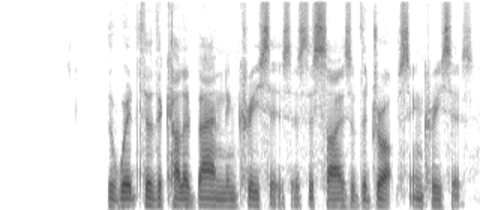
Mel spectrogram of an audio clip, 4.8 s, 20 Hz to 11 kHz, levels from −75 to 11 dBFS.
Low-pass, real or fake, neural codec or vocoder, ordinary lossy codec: none; fake; vocoder, 22.05 kHz, 80 mel bands, WaveNeXt; none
